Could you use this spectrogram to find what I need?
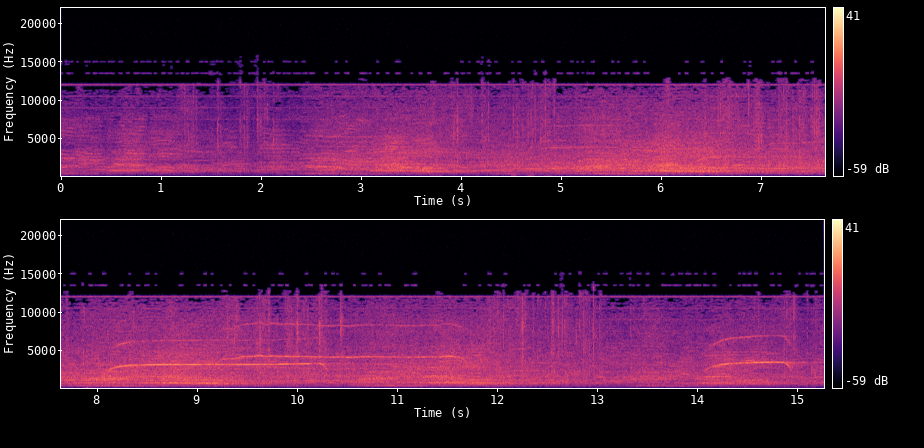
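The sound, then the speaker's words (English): A wrestling event crowd chanting and cheering, a sustained loud roar of many voices that swells and holds for about fifteen seconds. “damn, I love that chant. I mean, really, that's a good one.”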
